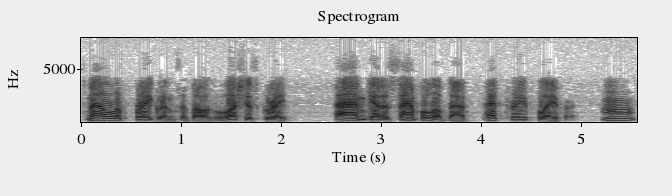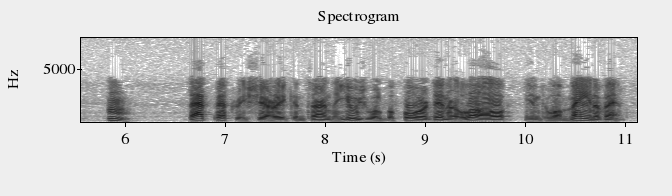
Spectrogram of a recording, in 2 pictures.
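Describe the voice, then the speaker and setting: A man's voice: medium pitch, expressive, normal speed, dry recording. A man announcing in 1940s radio style, with folksy, emphatic salesmanship. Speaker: announcer and sponsor pitchman. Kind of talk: 1940s radio advertising and narration. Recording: tinny, dry old radio recording.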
